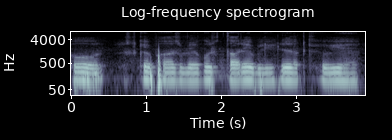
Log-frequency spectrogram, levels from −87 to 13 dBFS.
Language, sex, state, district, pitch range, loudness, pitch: Hindi, male, Uttar Pradesh, Saharanpur, 110-115 Hz, -20 LUFS, 115 Hz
